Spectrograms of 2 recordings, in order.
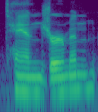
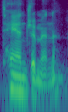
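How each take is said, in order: First: The name is said with an added R sound. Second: The name is said without an R sound. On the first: The speaker calls it wrong. "they add an unnecessary R into it" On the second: The speaker calls it right. "it's pronounced Tangemin"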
